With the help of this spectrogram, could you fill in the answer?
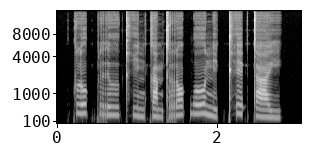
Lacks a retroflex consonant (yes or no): yes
